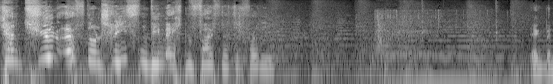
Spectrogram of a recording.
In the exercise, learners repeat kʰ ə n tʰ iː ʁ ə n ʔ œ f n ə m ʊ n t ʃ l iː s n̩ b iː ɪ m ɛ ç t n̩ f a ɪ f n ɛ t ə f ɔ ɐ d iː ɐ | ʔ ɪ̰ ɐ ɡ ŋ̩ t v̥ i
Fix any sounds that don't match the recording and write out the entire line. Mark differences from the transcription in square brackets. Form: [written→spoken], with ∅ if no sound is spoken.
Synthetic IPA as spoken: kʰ [ə→a] n tʰ [iː→yː] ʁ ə n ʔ œ f n ə [m→n] ʊ n t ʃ l iː s n̩ [b→v] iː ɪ m ɛ ç t n̩ f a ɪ f n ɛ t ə f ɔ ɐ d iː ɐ | ʔ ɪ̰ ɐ ɡ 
